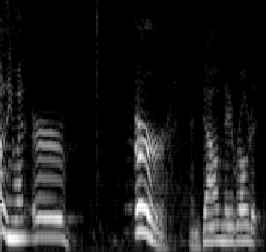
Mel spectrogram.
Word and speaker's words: Ur: So verse 3, she conceived and bore a son, and he called his name Ur. I don't think it should be pronounced error, but that's what it comes to be, sadly.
